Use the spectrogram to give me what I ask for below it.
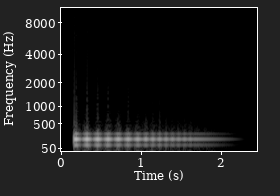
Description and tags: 2. SPACE 1999: Sliding Doors (32Float Wave)
Space 1999: Sliding Doors
NOTE:
Sound remade within Reaper 6.26 with Native Plug-ins and automations.
The sound is not grabbed from any existing video.
It's fully redesigned and rebuilt to "sound like"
